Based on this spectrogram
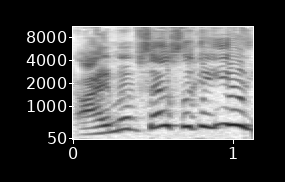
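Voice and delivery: gushing over a brand new crush; gushing excitement. Retold or imitated. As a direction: squeal it like a smitten girl. Mabel gushing over puppet.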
